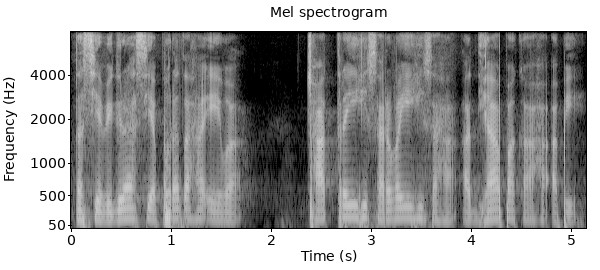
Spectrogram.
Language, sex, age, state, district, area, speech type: Sanskrit, male, 30-45, Telangana, Nizamabad, urban, spontaneous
